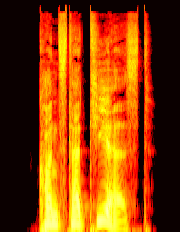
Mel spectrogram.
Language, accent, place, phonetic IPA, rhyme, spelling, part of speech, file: German, Germany, Berlin, [kɔnstaˈtiːɐ̯st], -iːɐ̯st, konstatierst, verb, De-konstatierst.ogg
- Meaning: second-person singular present of konstatieren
